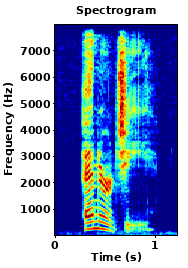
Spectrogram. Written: Energy

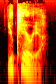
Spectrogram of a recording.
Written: Eukarya

